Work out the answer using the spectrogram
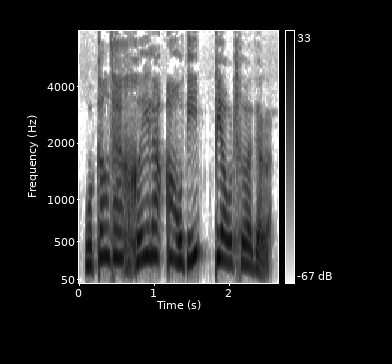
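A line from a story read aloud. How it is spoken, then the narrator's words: Excited loud clamoring. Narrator (Chinese): 阿 P 兴冲冲的，他就嚷嚷起来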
